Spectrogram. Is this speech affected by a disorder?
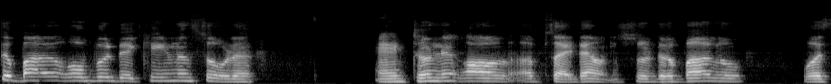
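Yes: cerebral palsy; wheelchair over the years.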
